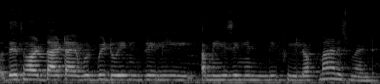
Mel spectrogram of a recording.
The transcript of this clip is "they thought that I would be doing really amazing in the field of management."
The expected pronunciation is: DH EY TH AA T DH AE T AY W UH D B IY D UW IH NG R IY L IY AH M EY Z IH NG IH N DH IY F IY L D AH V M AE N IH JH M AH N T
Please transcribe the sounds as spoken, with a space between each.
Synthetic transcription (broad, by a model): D EY T AA T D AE T AY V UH D B IY D UW IH NG R IY L IY AH M EY Z IH NG IH N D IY F IY L D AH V M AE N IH JH M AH N T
